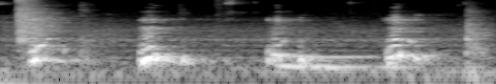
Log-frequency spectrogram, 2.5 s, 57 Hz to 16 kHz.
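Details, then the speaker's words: Adult imitation of newborn expiratory grunting: short, soft voiced grunts about every 0.6 seconds, described among signs of meconium aspiration with prolonged tachypnea, retractions, cyanosis; grunting not always noticeable. "that's kind of what it sounds like when a baby's grunting. Um so it's not super it's not always super noticeable when a baby's grunting."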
